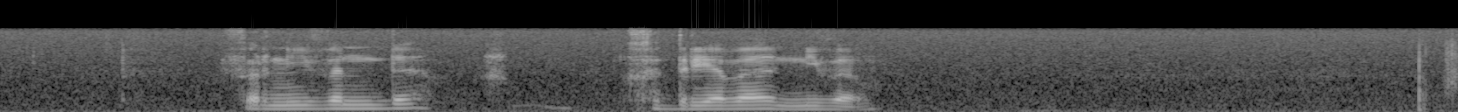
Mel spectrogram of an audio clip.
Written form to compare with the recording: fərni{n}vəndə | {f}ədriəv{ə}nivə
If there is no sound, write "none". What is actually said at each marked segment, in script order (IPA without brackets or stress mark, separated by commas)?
none, χ, ə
